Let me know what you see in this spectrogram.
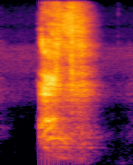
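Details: Female's very big sneeze: a single loud, explosive sneeze with a sharp burst of air that fades in under a second.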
